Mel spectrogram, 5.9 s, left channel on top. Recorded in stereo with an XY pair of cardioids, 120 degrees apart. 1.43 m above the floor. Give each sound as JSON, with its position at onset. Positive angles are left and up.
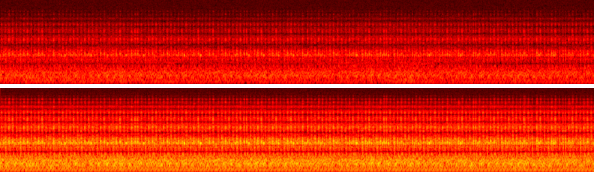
{"t": 0.0, "sound": "an engine running", "azimuth_deg": -70}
